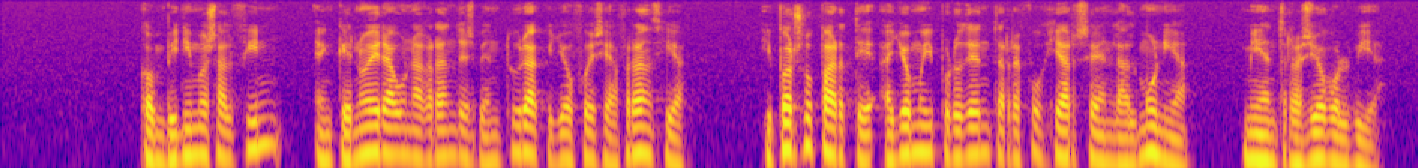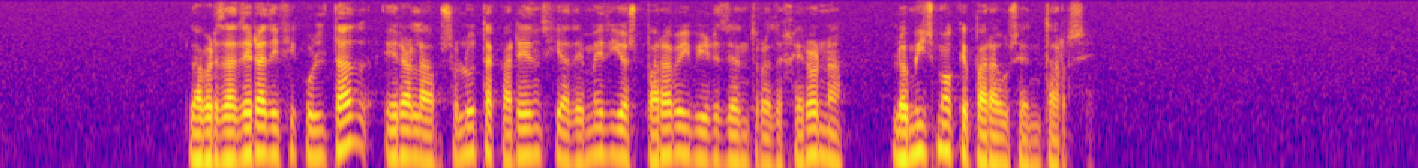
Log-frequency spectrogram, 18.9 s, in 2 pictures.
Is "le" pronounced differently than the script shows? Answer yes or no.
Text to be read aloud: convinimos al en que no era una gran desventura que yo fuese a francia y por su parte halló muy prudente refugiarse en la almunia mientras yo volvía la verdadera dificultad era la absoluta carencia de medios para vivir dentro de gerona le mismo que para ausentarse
yes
